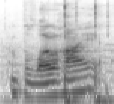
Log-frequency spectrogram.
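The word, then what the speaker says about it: Blåhaj: Blowh high. What? That's how I say it. Blow high. It's Swedish.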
